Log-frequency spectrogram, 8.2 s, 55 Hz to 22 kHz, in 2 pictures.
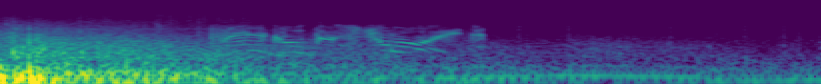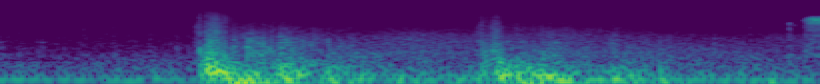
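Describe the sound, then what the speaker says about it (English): Tank cannon fire in World of Tanks Blitz, an M46 Patton in battle: two sharp, loud booms a second or so apart over engine rumble and background game noise, with a person talking early on. "Fire, fire!"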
